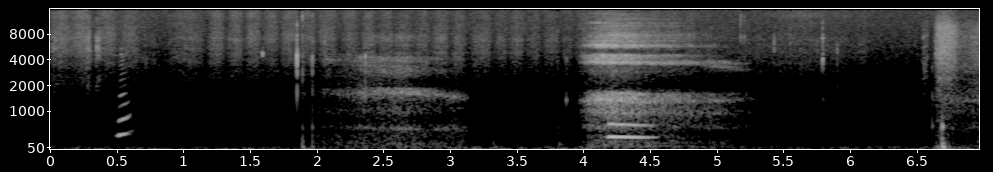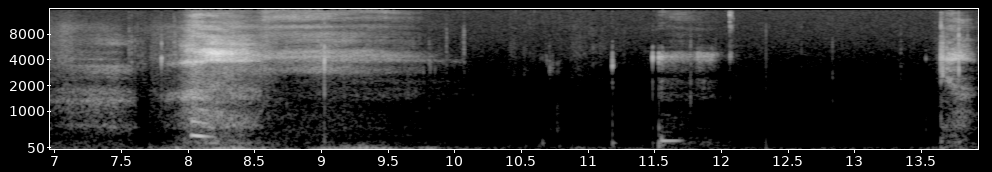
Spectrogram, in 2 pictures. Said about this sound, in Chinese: 我传染的你，明明是你先打哈欠的，你哈欠连天的把我也带困了。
